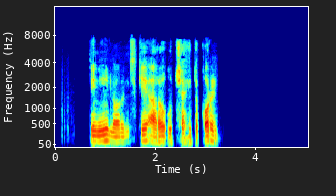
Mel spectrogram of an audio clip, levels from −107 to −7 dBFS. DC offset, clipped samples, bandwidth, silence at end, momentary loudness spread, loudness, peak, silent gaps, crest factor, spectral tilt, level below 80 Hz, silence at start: under 0.1%; under 0.1%; 7.8 kHz; 1.8 s; 8 LU; -26 LUFS; -6 dBFS; 2.88-2.95 s; 22 dB; -5.5 dB/octave; -62 dBFS; 0.7 s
